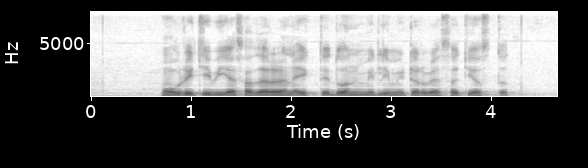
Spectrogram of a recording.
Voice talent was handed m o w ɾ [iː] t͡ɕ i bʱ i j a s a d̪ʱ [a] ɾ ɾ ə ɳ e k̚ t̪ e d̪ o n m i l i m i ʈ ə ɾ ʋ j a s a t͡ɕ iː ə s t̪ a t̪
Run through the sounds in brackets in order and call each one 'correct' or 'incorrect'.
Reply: incorrect: i, correct

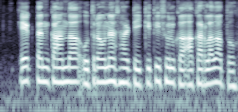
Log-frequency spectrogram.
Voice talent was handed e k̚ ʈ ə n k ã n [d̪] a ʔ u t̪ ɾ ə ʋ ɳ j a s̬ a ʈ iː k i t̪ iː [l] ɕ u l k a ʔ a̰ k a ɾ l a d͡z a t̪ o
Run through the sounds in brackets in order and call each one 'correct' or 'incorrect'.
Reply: correct, incorrect: none

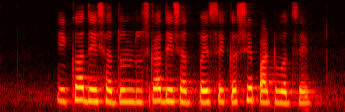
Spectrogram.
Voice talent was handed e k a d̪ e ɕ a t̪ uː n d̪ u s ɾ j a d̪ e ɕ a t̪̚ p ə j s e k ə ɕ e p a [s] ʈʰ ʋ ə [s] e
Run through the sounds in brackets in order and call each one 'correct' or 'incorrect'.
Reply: incorrect: none, incorrect: t͡s

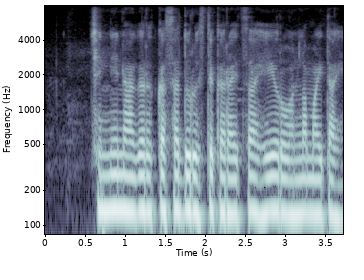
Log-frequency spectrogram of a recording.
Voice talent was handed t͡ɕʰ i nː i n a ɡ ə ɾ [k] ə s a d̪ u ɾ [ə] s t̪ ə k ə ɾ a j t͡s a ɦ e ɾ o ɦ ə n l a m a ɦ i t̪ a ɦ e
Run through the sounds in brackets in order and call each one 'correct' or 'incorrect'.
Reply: correct, correct

